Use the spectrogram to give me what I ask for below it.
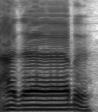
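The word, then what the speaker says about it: عذاب: Nah, ini menambahkan hamzah, tapi cukup azab ya, be bukan be, maaf bukan be tapi be ya, azab.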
